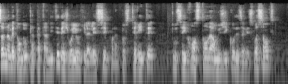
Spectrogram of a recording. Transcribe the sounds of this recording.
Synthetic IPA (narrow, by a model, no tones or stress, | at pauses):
sɔnːɔmɛt̪ɑ̃d̪ut̪lapat̪ɛʁnit̪ed̪eʒwajokʲilalesepuʁlapɔst̪eʁit̪e | t̪useɡʁɑ̃st̪ɑ̃d̪aʁmyzikod̪ezaneswasɑ̃t̪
